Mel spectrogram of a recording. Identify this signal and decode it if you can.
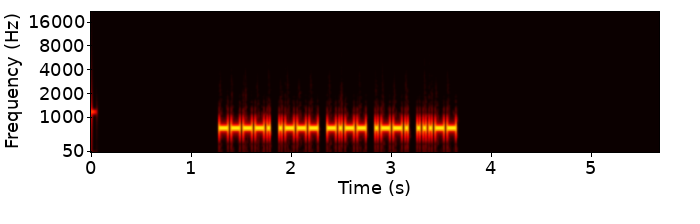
Morse code, heard as a keyed tone, about 39 wpm, 700 Hz. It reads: 9JYP3
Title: Code Groups - 5 Letter:Numbers - 40wpm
